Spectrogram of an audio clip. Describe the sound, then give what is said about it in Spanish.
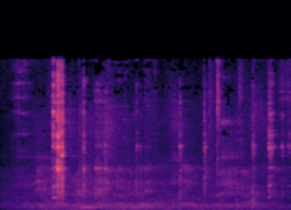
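Crowded café on the Gran Vía in Bilbao, Spain, where coffees and wines are being served, with a steady murmur of indistinct voices and repeated sharp clinks of cups, glasses and dishes scattered throughout, some bright, others softer. “el matrimonio formado por la ibarresa … y el pamplonés … no da abasto sirviendo cafés y vinos”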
